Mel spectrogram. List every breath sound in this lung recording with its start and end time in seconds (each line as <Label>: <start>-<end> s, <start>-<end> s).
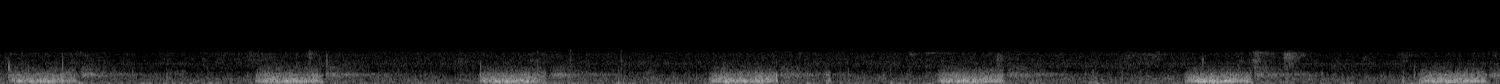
Inhalation: 0.00-0.84 s, 2.45-3.28 s, 4.72-5.56 s, 7.06-7.89 s, 9.30-10.13 s, 11.86-12.66 s, 14.19-14.99 s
